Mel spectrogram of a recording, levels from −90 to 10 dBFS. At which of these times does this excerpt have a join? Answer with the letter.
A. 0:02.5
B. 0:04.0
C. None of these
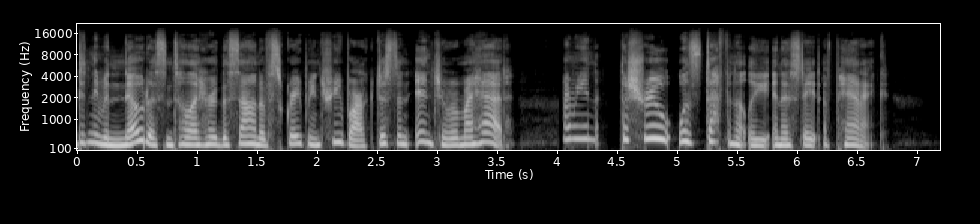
B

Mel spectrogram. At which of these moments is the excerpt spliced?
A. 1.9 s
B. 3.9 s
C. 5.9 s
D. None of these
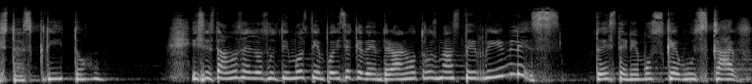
C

